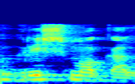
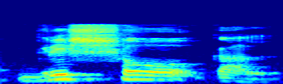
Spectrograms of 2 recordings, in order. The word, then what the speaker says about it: গ্রীষ্মকাল: রয়েছে গ্রীষ্মকাল আমরা কিন্তু গ্রীষ্মকাল বলি কিন্তু না বন্ধুরা এটি হবে গ্রীষ্ম গ্রীষ্মকাল এবং এখানে কিন্তু নাক দিয়ে উচ্চারণ করতে হবে গ্রীষ্মকাল গ্রীষ্মকাল পরবর্তী শব্দ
